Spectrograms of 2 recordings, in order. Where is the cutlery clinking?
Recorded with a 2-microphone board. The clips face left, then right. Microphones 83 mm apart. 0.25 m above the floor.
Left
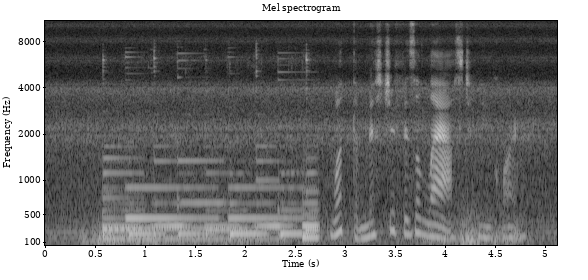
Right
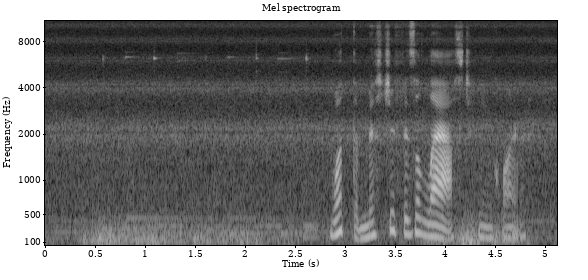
No cutlery clinking in this recording.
